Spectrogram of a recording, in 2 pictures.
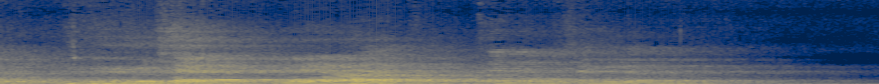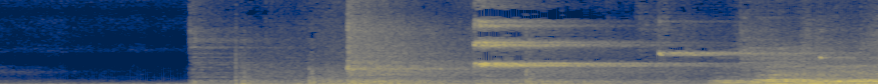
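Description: Indistinct voices echoing in a large hall for the first few seconds, then badminton play: a few sharp racket hits on the shuttlecock. The loudest hit comes near the end, with a brief high squeak.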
